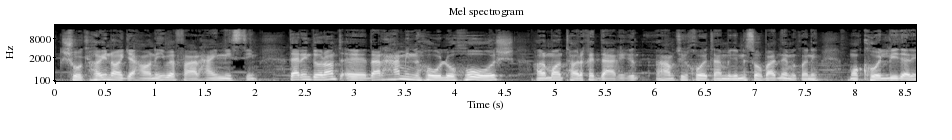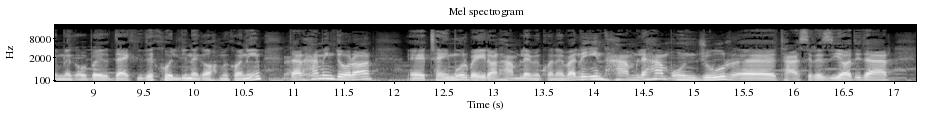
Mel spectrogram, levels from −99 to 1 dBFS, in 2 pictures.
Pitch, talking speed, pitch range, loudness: 120 Hz, 170 wpm, 110-145 Hz, -14 LUFS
